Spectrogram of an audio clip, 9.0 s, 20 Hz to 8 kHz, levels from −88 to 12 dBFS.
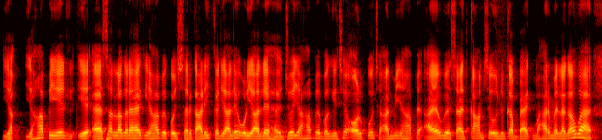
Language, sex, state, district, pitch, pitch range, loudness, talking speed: Hindi, male, Bihar, Sitamarhi, 145 Hz, 140-155 Hz, -27 LUFS, 225 wpm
